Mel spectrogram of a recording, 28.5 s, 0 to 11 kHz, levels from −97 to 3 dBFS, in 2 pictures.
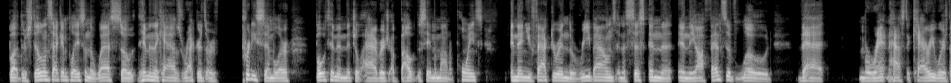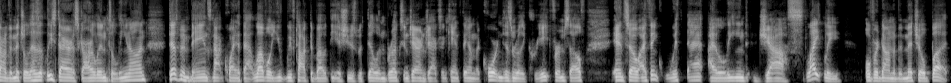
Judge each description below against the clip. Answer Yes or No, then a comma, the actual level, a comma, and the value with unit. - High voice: No, low, 115 Hz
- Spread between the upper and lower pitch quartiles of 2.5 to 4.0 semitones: Yes, average, 3.0 semitones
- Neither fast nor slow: No, fast, 220 wpm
